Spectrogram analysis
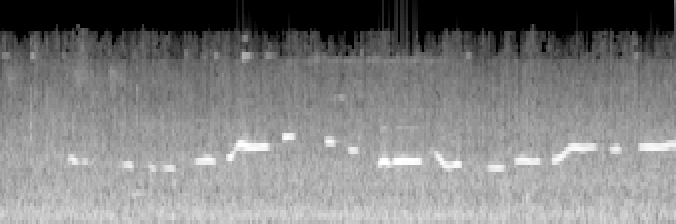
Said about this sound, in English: Finally, W is for whistling. Something you don't hear so much anymore when people have someone else's music on headphones.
